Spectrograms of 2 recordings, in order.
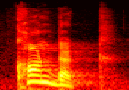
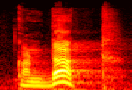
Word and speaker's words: conduct: Conduct, stress on the first syllable used as a noun. Conduct, stress on the second syllable used as a verb.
